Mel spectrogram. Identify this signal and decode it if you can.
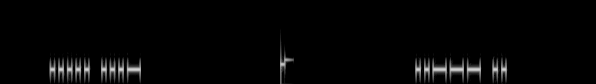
Morse code, heard as a keyed tone, about 28 wpm, 700 Hz. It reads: 5V 2I
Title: Single-Letter Single-Number 28wpm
